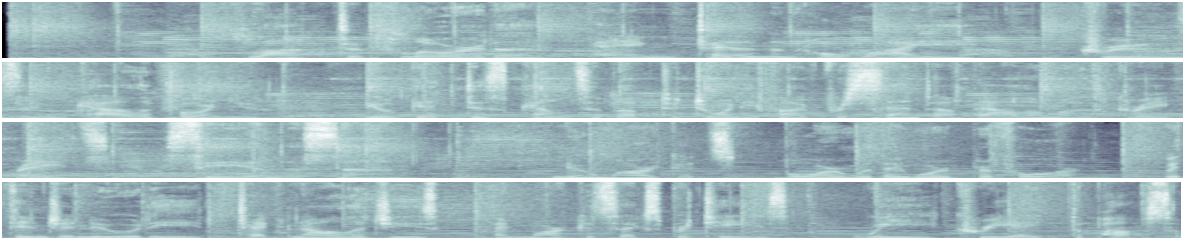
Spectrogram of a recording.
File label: Commercial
